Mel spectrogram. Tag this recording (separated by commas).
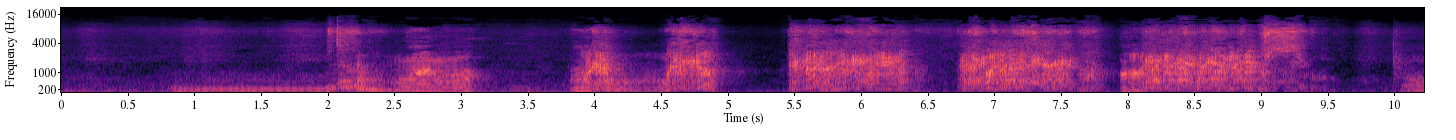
dog growling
